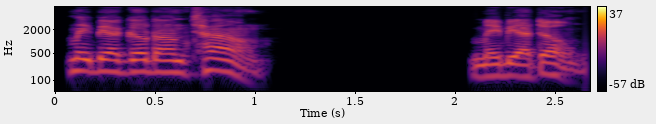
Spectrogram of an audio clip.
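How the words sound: The line is spoken with noticeable pauses. A skilled actor is speaking. The speaker calls it right. "it's in the pauses"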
